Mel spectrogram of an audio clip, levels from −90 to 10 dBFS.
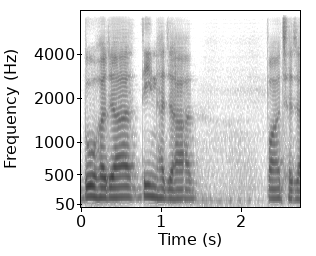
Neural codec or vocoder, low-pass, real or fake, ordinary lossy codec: codec, 16 kHz, about 1 kbps, DyCAST, with the encoder's durations; 7.2 kHz; fake; none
